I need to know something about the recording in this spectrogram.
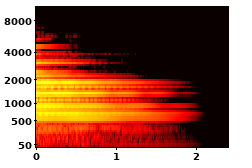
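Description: Two-note ding-dong doorbell chime ringing out, the second note fading away to nothing near the end.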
